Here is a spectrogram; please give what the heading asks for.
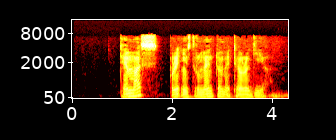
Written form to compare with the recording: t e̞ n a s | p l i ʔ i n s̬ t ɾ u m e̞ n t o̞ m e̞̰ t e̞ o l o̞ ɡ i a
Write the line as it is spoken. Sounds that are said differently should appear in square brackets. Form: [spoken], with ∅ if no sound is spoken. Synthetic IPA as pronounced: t e̞ [m] a s | p [ɾ] i ʔ i n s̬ t ɾ u m e̞ n t o̞ m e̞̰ t e̞ o l o̞ ɡ i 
